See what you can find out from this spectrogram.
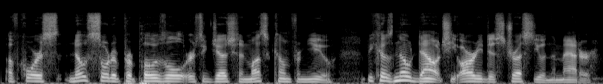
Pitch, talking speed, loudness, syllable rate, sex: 130 Hz, 210 wpm, -19 LUFS, 5.9 syllables/s, male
